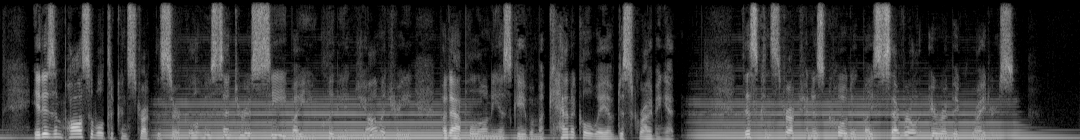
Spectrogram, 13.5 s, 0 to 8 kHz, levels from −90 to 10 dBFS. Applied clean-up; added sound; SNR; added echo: neural mask model RNNoise.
